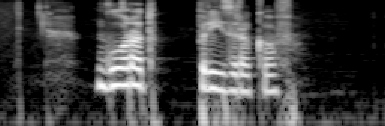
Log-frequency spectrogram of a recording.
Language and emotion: Russian, neutral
